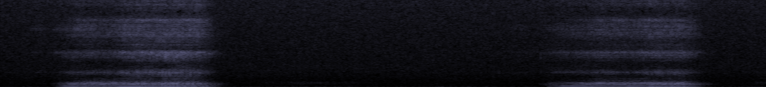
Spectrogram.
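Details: An adult man snores during sleep: two loud, low, buzzing snores on breathing in, about four seconds apart, with quiet breathing between; ordinary snoring.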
